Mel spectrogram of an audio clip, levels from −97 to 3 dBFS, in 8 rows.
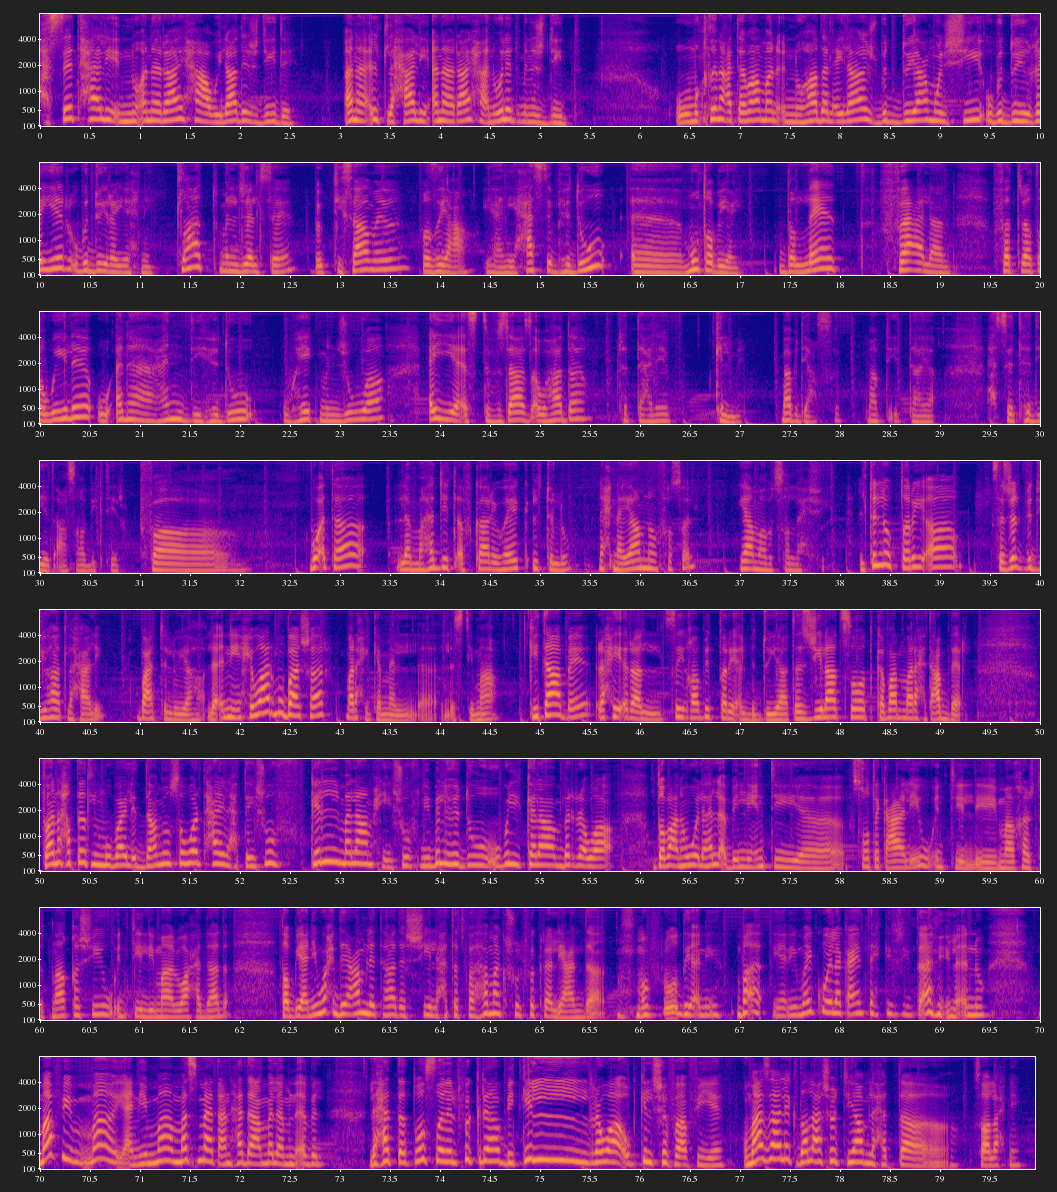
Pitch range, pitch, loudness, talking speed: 180-245 Hz, 215 Hz, -29 LUFS, 145 wpm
